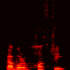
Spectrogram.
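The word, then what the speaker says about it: Gábor Hojtsy: Gabor from Drupal, Gabor Hoschi, I believe is how you say his last name, he created Upgraded Status.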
